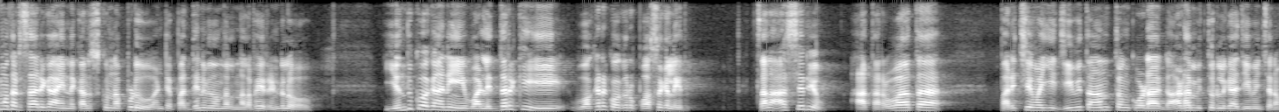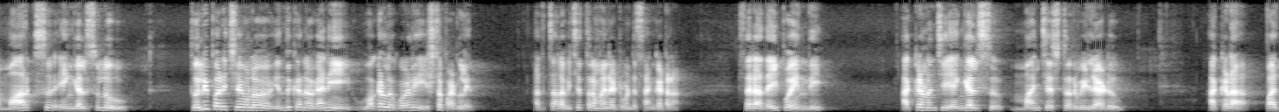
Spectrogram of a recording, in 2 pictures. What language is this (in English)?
Telugu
